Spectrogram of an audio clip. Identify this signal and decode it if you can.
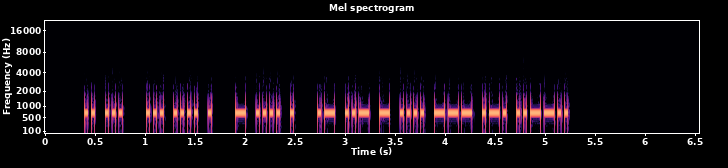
Morse code, heard as a keyed tone, about 34 wpm, 700 Hz. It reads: IS SHE THE AUTHOR?
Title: Sentences from Top 1200 Words 35wpm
